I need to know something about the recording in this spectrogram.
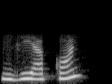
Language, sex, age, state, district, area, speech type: Urdu, female, 60+, Uttar Pradesh, Lucknow, urban, conversation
